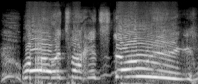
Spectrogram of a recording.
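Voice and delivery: high, loud, stretched-out yell of surprise; excited shout. Retold or imitated. Friend retelling the driver filming the snow, shouting. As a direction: yell it like you just saw snow. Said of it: "be like".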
